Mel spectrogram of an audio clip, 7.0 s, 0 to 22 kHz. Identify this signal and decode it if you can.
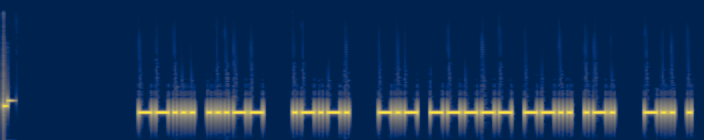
Morse code, heard as a keyed tone, about 27 wpm, 700 Hz. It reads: 73 <AR> K0ZR DE
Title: K1USN SST QSO Practice 28wpm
